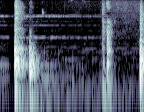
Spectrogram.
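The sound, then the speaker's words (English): A heartbeat sound effect, heard from the other side of a door: deep, muffled double thumps in a slow lub-dub rhythm, with a long pause between beats and a low steady hum underneath. “Yeah, it does sound like a heart.”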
